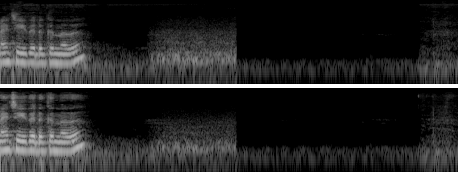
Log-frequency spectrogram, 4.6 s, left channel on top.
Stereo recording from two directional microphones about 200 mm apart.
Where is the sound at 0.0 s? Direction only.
20° right (ahead or behind).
